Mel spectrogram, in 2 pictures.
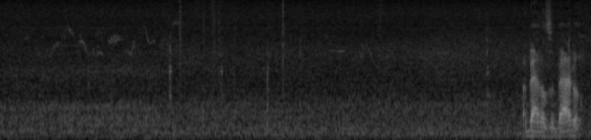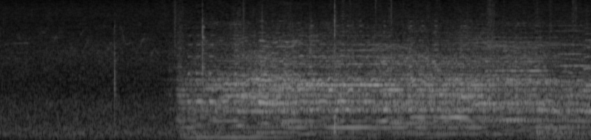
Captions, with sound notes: - A battle's a battle. (dramatic orchestral music) (people yelling)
